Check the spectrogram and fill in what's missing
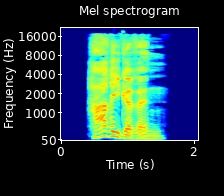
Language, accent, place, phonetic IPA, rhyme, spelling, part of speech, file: German, Germany, Berlin, [ˈhaːʁɪɡəʁən], -aːʁɪɡəʁən, haarigeren, adjective, De-haarigeren.ogg
- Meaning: inflection of haarig: 1. strong genitive masculine/neuter singular comparative degree 2. weak/mixed genitive/dative all-gender singular comparative degree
